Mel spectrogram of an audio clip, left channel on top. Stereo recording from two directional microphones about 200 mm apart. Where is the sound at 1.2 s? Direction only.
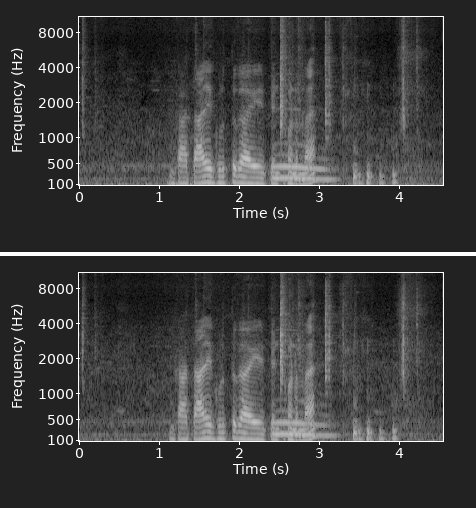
Centre (ahead or behind).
